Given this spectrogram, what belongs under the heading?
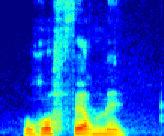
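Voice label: "refermer", French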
